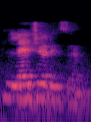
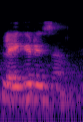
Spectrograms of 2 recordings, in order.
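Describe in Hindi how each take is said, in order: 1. बीच का व्यंजन नरम j ध्वनि है। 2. बीच का व्यंजन कठोर g ध्वनि है। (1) "जी को ज ही बोलना है instead of ग" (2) "it's not called plagiarism"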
